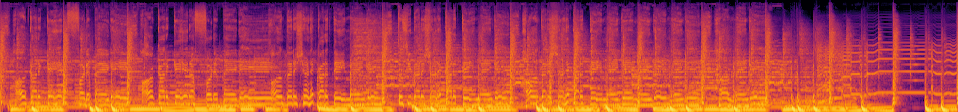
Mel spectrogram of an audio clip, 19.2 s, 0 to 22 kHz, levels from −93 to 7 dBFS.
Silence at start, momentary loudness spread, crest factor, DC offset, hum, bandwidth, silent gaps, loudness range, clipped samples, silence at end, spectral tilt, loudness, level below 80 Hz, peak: 0 s; 3 LU; 8 dB; under 0.1%; none; 18 kHz; none; 2 LU; 0.5%; 0 s; -5.5 dB/octave; -10 LUFS; -12 dBFS; 0 dBFS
